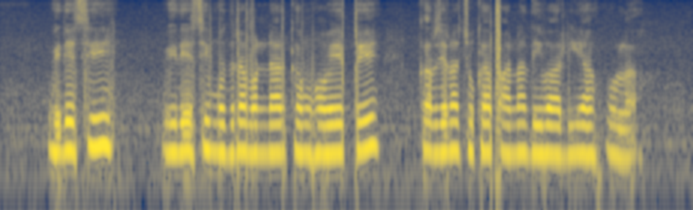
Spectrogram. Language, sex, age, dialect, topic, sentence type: Bhojpuri, female, 41-45, Western, banking, statement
